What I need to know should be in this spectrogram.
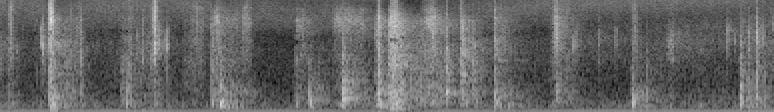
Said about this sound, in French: Elle ouvre une porte.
